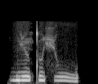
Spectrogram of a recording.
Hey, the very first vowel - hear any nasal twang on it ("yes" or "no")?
yes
